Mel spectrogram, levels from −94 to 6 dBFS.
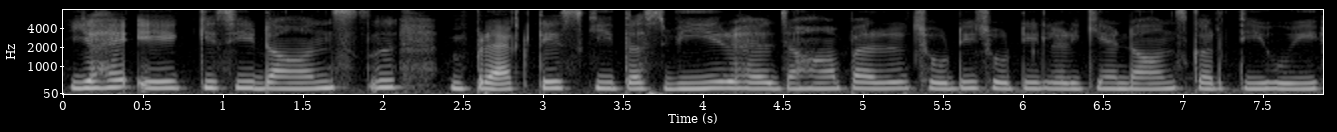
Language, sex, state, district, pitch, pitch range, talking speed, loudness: Hindi, female, Jharkhand, Jamtara, 215 Hz, 210-230 Hz, 105 wpm, -35 LUFS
